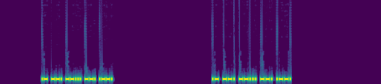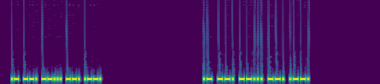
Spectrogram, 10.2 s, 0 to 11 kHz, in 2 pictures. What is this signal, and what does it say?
Morse code, heard as a keyed tone, about 62 wpm, 700 Hz. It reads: AG7GP AG7GP AG7GP AG7GP
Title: Speed Racing - USA Call Signs 50wpm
